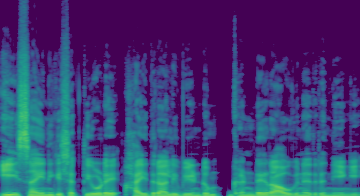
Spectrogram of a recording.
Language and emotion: Malayalam, neutral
